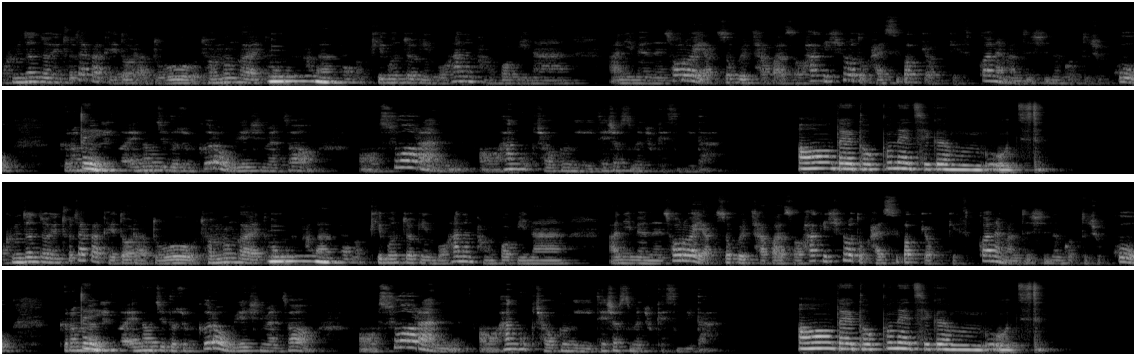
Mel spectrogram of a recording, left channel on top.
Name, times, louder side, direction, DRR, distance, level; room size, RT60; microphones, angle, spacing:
voice 1, 0.0-18.5, right 4 dB, 85° right, 2 dB, 0.4 m, -35 dB
voice 2, 2.7-3.4 12.1-12.4 19.3-21.7, equal, ahead, 2 dB, 0.4 m, -24 dB
2.4 x 2.1 x 3.2 m, 0.42 s
head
